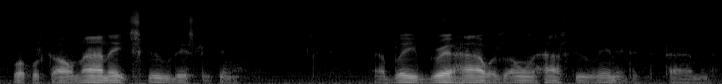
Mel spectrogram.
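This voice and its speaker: With a South Carolina accent, the voice carries a dark, mellow tone at a moderate pace. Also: man. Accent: Southern US (Upstate South Carolina). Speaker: retired state senator. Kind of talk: oral history interview.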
